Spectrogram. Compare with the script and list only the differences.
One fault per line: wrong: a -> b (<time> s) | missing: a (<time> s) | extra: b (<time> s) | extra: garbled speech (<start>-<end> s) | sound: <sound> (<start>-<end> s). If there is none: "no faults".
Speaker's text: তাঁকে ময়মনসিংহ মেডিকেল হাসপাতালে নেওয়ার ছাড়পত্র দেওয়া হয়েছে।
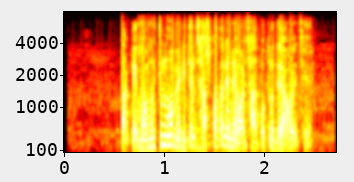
sound: dropout (0.9-0.9 s)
